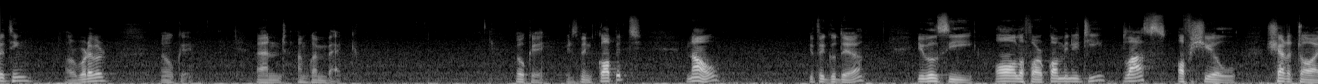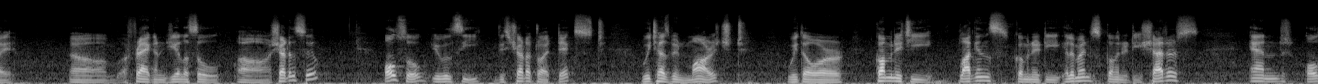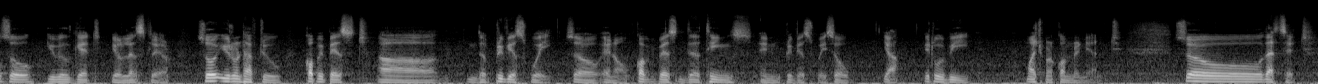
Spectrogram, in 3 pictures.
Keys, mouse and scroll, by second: 1.5 click, 4.2 click, 5.2 click, 6.4 scroll down 2, 7.9 click, 9.0 click, 9.5-10.2 scroll up 2, 12.7-13.3 scroll down 2, 14.2 click, 16.2 click, 17.6 click, 19.3 scroll up 2, 19.7 scroll down 2, 20.2-21.1 scroll up 3, 21.5-22.0 scroll up 1, 22.4-23.8 scroll up 4, 24.3 scroll down 2, 25.4 scroll down 2, 25.6 scroll up 1, 26.4-27.2 scroll down 1, 28.8-29.9 drag, 35.6 click, 36.9 click, 38.4 click.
